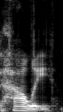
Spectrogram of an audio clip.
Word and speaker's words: Halle: But, anyways, the first tip is one I actually got from Haley Berry. Halle Berry? Is it Hallie or Haley? – I believe she pronounces it Hallie.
